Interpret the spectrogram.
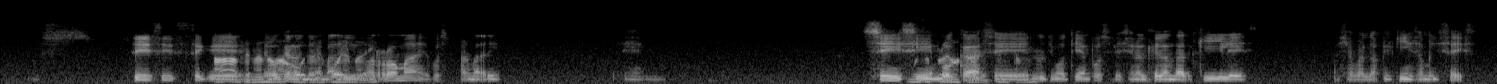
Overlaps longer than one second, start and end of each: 2.1-3.8, 9.1-10.4

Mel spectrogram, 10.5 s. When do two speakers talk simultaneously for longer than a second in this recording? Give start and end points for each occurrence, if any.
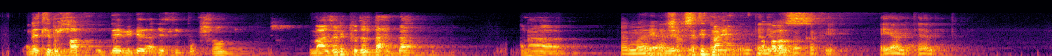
6.3-8.1

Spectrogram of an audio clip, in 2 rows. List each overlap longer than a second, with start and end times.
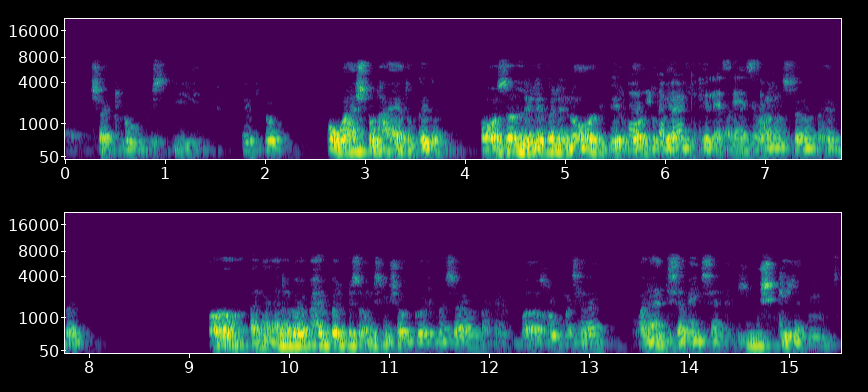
5.6-7.1

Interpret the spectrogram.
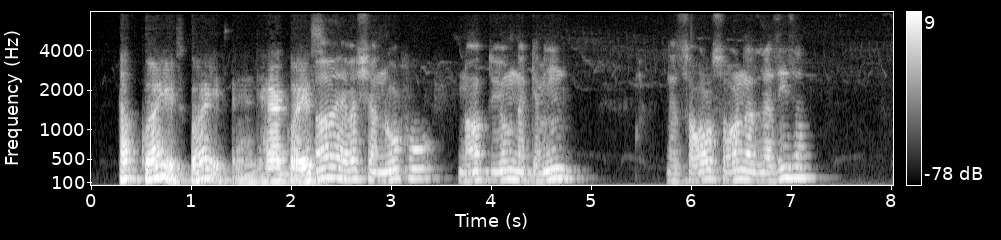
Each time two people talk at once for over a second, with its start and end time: none

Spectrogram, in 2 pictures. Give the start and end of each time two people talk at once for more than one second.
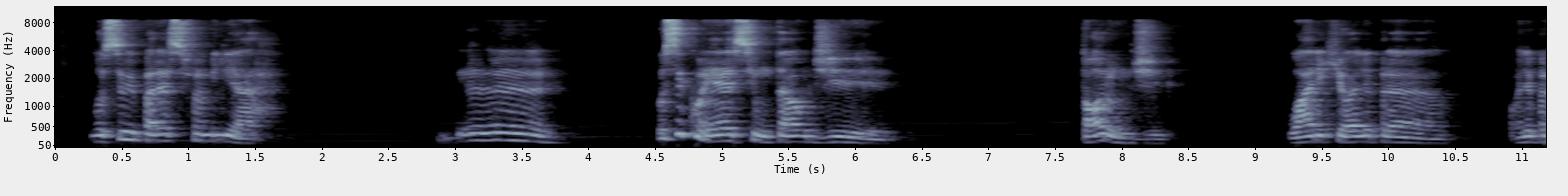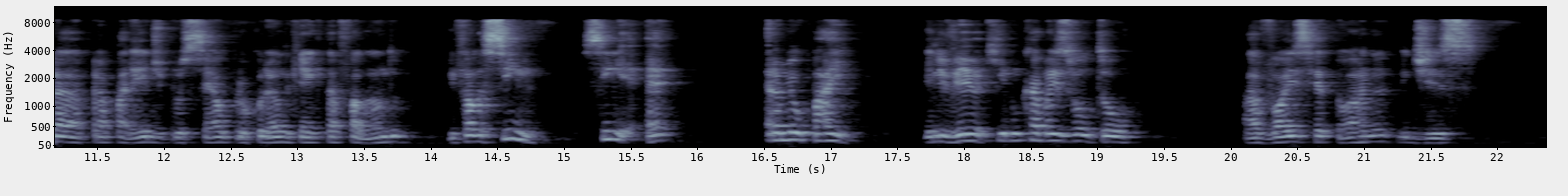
none

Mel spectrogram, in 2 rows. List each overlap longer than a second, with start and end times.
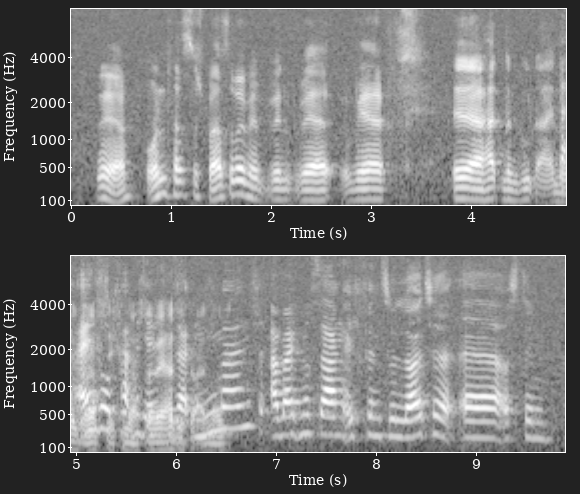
4.9-6.5

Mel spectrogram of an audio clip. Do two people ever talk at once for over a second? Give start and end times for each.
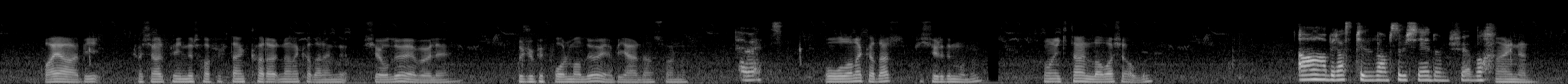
none

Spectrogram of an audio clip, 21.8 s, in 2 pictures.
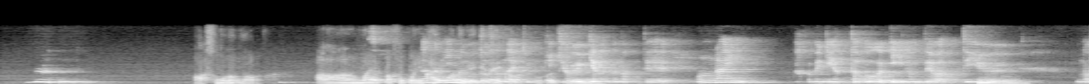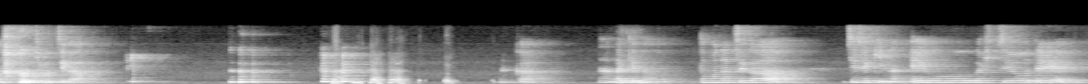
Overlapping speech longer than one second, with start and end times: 3.7-6.0

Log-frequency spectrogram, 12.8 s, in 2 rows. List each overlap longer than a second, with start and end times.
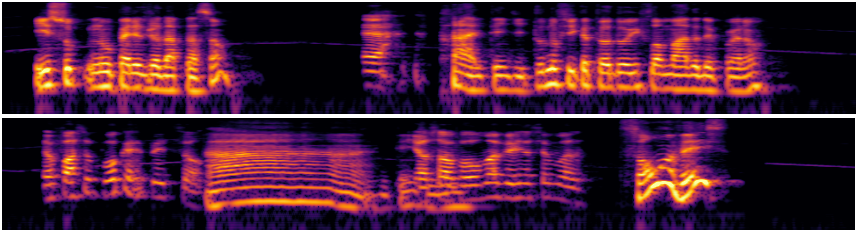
none

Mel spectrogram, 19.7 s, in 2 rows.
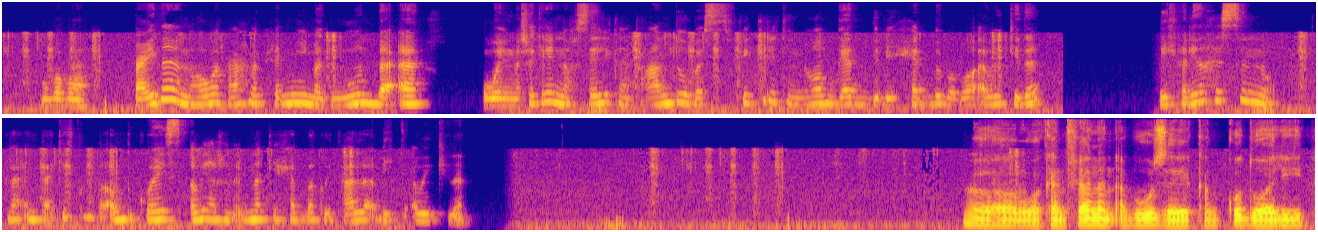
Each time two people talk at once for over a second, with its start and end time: none

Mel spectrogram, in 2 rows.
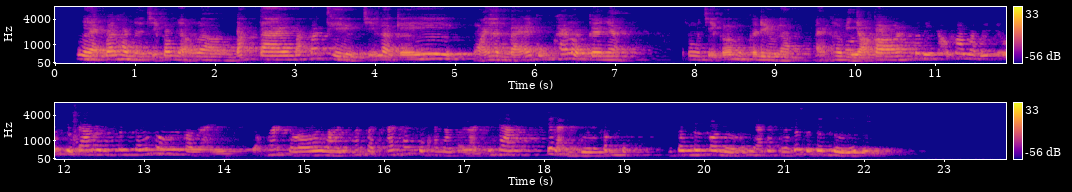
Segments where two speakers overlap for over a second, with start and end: none

